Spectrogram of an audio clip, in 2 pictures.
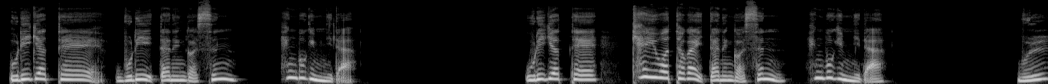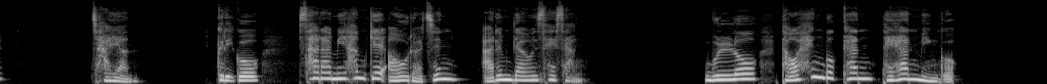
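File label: Korean, female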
